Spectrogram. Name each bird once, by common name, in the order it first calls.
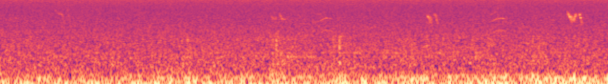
Eurasian Skylark, Hawaii Amakihi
